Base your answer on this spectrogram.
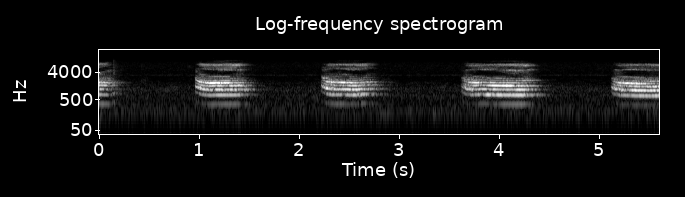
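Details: Four steady, evenly spaced meows from a house cat, each about half a second long and repeated roughly every 1.3 seconds, with quiet gaps between them.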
